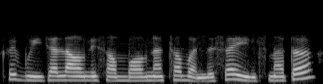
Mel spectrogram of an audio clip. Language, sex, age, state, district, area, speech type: Nepali, female, 18-30, West Bengal, Kalimpong, rural, conversation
